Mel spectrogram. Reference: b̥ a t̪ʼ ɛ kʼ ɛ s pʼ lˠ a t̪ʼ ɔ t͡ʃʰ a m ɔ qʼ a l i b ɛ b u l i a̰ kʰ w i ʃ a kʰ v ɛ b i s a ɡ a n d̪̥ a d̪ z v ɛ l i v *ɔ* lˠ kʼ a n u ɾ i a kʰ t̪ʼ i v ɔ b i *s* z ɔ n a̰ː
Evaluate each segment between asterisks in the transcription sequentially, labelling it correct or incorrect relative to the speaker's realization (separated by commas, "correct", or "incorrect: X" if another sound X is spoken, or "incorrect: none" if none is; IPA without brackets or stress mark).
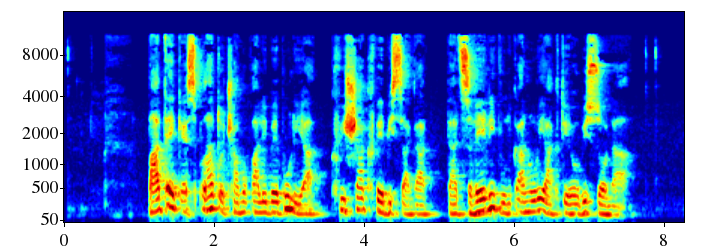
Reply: incorrect: u, correct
